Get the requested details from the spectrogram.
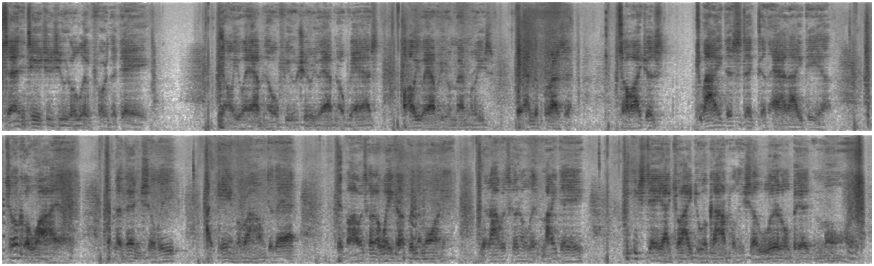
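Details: Adult man treated for laryngeal cancer with chemoradiation and then total laryngectomy, speaking through a tracheoesophageal puncture voice prosthesis that vibrates the esophagus. Tracheoesophageal (alaryngeal) speech.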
